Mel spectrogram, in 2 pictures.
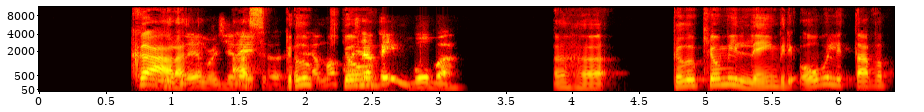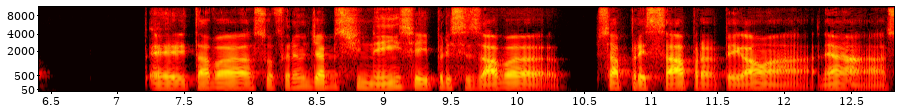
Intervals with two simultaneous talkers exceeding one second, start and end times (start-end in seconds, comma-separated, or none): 0.8-2.6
